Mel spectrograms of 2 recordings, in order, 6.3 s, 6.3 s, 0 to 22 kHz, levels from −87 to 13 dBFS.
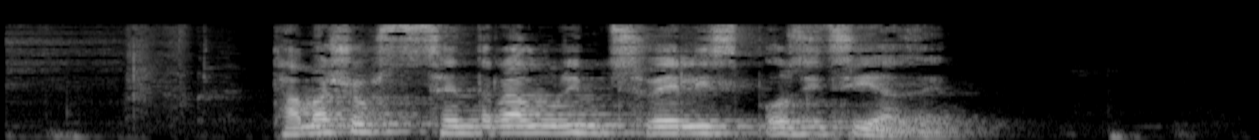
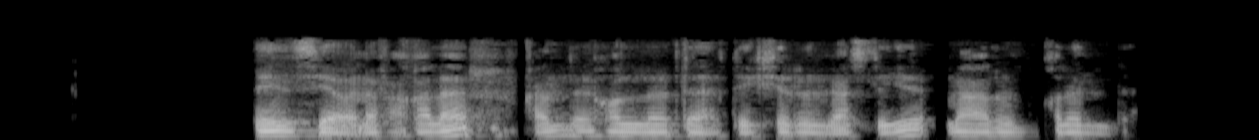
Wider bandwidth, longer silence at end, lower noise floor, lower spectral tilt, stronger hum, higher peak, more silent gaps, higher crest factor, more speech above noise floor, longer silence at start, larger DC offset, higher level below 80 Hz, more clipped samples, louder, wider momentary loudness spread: first, 12 kHz vs 8.2 kHz; about the same, 0.7 s vs 0.75 s; second, -76 dBFS vs under -90 dBFS; second, -3.5 dB/octave vs -5.5 dB/octave; neither; about the same, -4 dBFS vs -4 dBFS; second, none vs 4.69-4.74 s; about the same, 20 dB vs 20 dB; second, 53 dB vs over 68 dB; second, 0.65 s vs 1.3 s; neither; second, -58 dBFS vs -48 dBFS; neither; about the same, -22 LUFS vs -23 LUFS; about the same, 8 LU vs 7 LU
